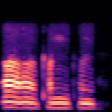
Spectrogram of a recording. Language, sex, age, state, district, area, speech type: Manipuri, male, 18-30, Manipur, Kangpokpi, urban, conversation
